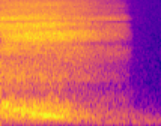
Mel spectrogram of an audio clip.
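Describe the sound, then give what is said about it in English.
A deep, full inhale is taken during a guided breathing exercise. A long, loud, airy hiss gradually tapers away and then cuts off abruptly after under two seconds, with no talking. “Take a really deep breath with me. Just inhale really big.”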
